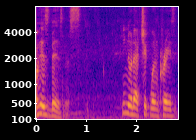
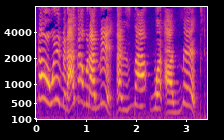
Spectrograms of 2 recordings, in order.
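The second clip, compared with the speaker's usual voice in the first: much higher and louder, flustered; mock panic; 12 semitones higher, 7 dB louder than usual. [name] frantically taking back her words, mock panic. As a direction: backpedal fast in alarm.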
